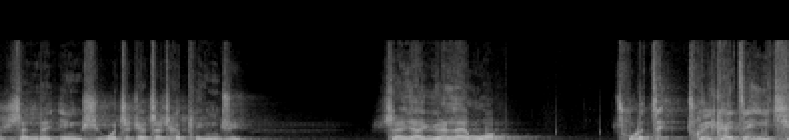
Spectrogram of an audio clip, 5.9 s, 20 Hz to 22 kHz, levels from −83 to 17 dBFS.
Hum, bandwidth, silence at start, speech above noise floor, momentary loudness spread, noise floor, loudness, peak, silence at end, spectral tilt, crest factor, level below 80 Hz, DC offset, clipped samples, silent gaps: none; 16 kHz; 0 s; 45 dB; 7 LU; -68 dBFS; -22 LUFS; -12 dBFS; 0 s; -3.5 dB/octave; 12 dB; -60 dBFS; under 0.1%; under 0.1%; none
